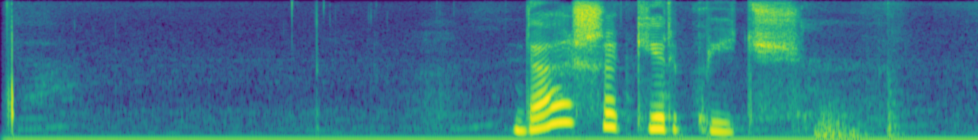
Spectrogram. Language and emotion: Russian, neutral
